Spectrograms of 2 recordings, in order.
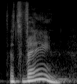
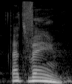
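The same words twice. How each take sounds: The two takes are said the same way.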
